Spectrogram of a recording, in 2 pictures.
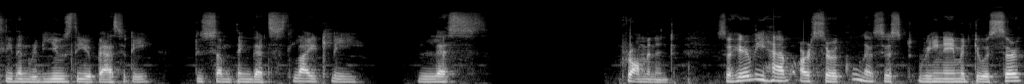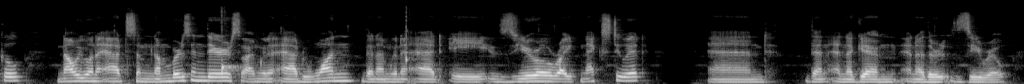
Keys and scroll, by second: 5.3 Escape, 5.8 v, 8.3 super+r, 9.2-10.9 typing, 12.5-13.9 typing, 14.1 alt+shift+v, 16.3 alt+shift+0, 16.8 v.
